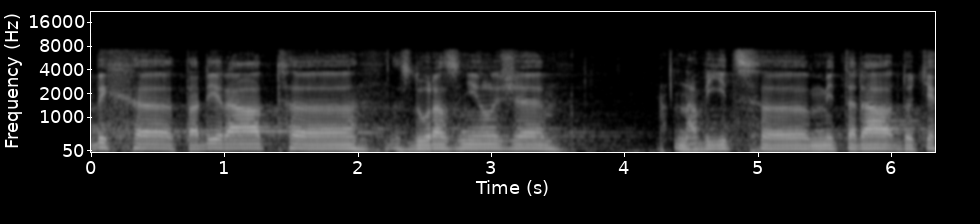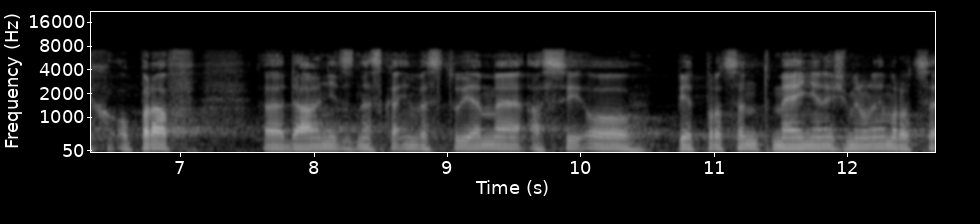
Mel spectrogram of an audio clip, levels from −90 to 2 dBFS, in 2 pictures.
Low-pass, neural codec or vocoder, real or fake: 7.2 kHz; none; real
